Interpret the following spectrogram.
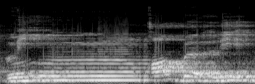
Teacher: ba-nya sukun dibaca qolah ya, harus memantul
